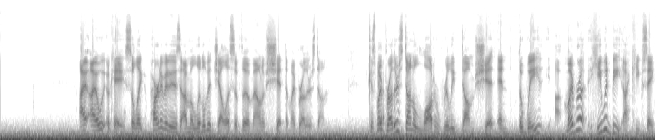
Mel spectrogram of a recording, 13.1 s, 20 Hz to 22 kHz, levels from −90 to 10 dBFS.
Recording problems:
low rumble; loud; throughout; 9 dB below the speech

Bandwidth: 15 kHz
